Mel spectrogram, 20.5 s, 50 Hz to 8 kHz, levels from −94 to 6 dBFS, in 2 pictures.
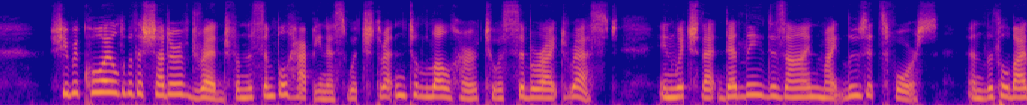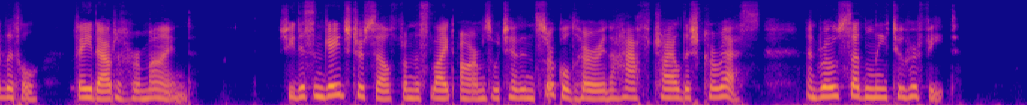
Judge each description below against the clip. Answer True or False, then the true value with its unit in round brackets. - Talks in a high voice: True (205 Hz)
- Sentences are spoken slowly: False (175 wpm)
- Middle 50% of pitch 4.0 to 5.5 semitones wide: False (3.4 semitones)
